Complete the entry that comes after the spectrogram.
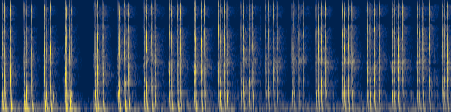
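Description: Long acrylic nails tap and scratch the flat face and rim of a thin, clear, round plastic Pringles lid held between the hands. About twenty quick, bright, crisp clicks come in an uneven, rapid run, each stopping almost instantly, with light scratchy texture between them.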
